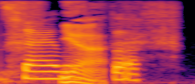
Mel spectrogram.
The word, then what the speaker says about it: Shia LaBeouf: But what's most interesting is this is the first movie I've ever seen with Shia LaBeouf. – Yeah. – Is that how you pronounce it? – Shia LaBeouf.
